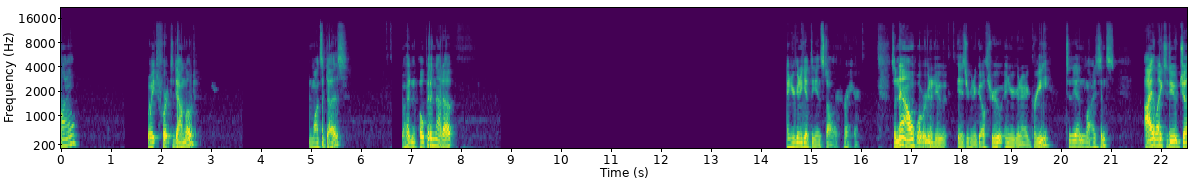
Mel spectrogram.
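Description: A man talks calmly into a microphone, pausing now and then.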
